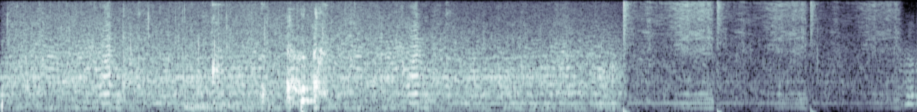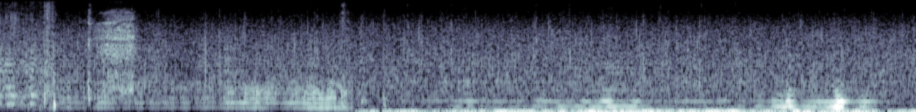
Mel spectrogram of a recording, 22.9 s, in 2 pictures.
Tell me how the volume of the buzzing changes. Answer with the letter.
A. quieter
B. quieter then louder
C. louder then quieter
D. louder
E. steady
B.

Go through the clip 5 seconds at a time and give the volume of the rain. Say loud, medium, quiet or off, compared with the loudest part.
loud, medium, quiet, quiet, quiet.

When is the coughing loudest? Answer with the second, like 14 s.
4 s.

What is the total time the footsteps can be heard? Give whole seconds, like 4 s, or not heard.
not heard.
